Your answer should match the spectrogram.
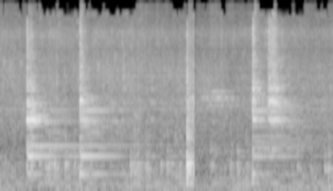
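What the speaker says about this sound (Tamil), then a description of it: "நல்லா பொன்னிறமாக ஆகிற வரைக்கும் வதக்கணும்" Onions sautéing until golden for chicken biryani, a soft sizzle under a series of sharp metallic clanks and scrapes of a spoon against the pot, about five distinct hits spaced irregularly, no speech.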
